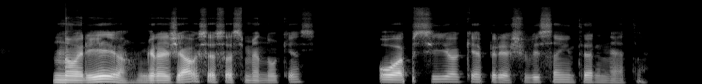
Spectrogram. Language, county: Lithuanian, Telšiai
